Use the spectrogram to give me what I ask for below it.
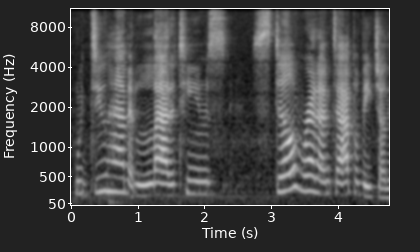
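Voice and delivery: ordinary delivery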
